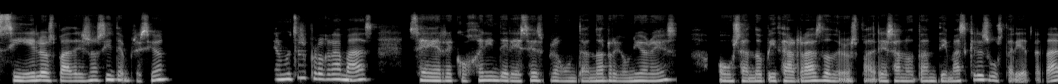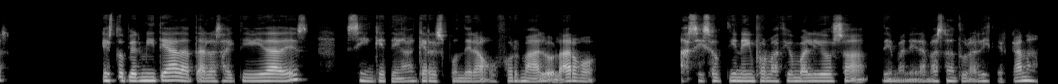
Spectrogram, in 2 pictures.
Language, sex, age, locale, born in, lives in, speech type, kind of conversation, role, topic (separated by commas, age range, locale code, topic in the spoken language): Spanish, female, 25-29, es-ES, Spain, United States, read, expert-assistant, expert, ¿Cómo podemos mejorar el apoyo y la motivación en familias vulnerables dentro de programas sociales?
